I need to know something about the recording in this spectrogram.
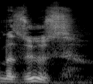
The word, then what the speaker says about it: Mazouz: David Mazouz. That's the way I've been told that we have to say his name.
